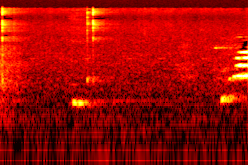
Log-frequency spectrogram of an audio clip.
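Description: A few quiet computer mouse right-clicks, soft isolated ticks spaced apart against a low hiss, with no talking.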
